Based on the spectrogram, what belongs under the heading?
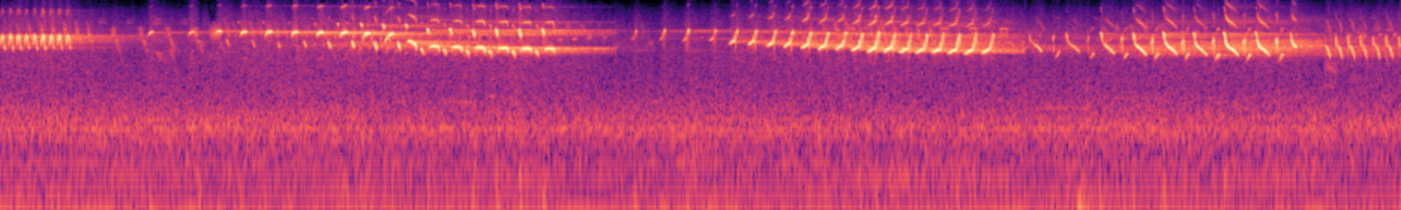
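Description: Songbird singing fast trills of high chirping notes, in three long phrases with short breaks between.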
